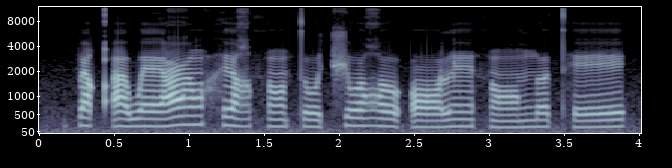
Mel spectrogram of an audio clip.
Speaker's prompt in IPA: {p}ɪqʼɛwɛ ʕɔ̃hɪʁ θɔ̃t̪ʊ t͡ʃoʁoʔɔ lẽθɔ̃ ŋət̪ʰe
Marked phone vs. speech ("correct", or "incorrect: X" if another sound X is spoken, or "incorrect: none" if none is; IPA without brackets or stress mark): correct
